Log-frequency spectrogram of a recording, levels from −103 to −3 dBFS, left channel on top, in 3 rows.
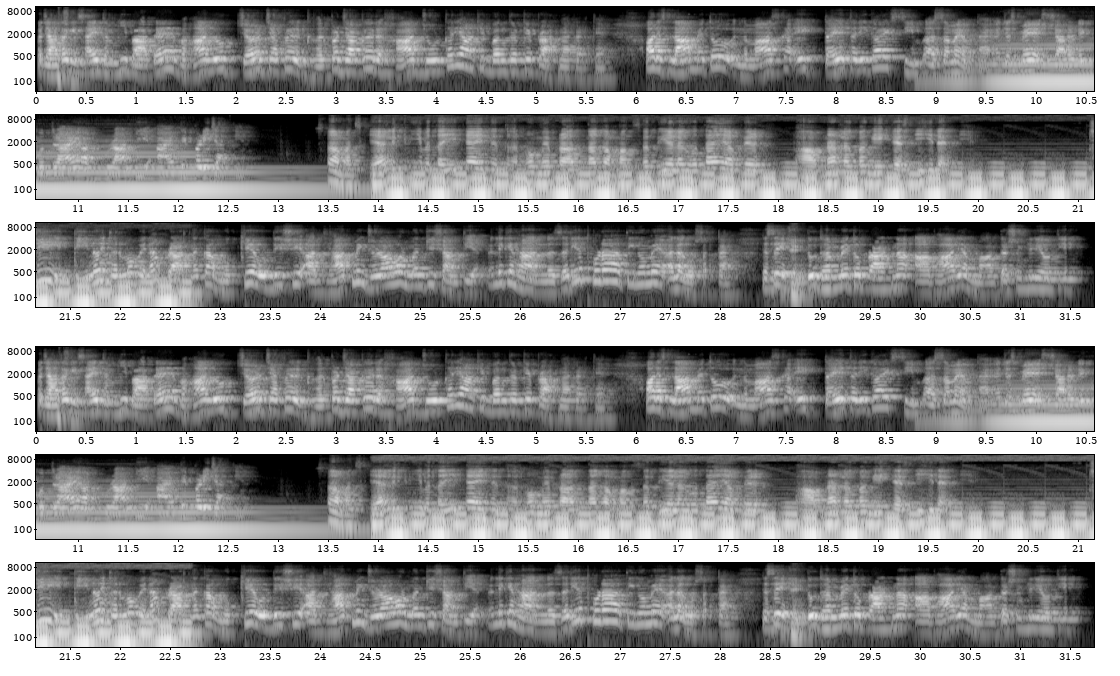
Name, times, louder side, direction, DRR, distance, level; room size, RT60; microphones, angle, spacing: voice 1, 0.0-12.7 21.1-31.5, equal, 5° left, 3 dB, 2.6 m, -29 dB
Bowed string instrument, 9.0-14.3, left 1 dB, 75° left, 3.6 m, -29 dB
voice 2, 13.5-17.8 18.2-20.0 28.7-28.8, left 1 dB, 50° left, 7 dB, 4.2 m, -30 dB
sound 1, 13.9-22.7, right 1 dB, 55° right, 1.0 m, -21 dB
27.0 x 12.5 x 2.2 m, 0.33 s
head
